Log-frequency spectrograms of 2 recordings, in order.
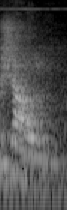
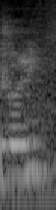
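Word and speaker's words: Joule: nome disse é efeito Jauli certo Jauli é o que é que como se pronuncia no Brasil né na verdade seria Joli Joli aí também B aqui fazer biquinho nessa hora né então efeito Jau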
